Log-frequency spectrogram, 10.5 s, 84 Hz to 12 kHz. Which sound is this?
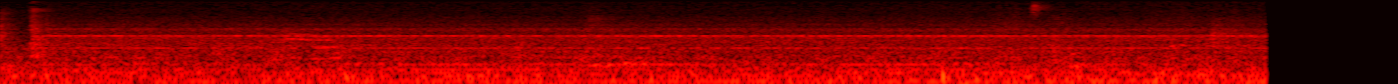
25112014 rollerblind H2nextMS
Sound Description: Hell oder dunkel? Die Jalousien werden automatisch betrieben
Recording Device: Zoom H2next with xy-capsule
Location: Universität zu Köln, Humanwissenschaftliche Fakultät, Gebäude 906
Lat: 6.920556
Lon: 50.935
Date Recorded: 2014-11-25
Recorded by: Selina Weidenfeld and edited by: René Müller
University, machine, Cologne, Field-Recording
